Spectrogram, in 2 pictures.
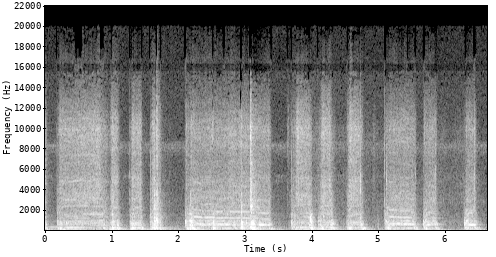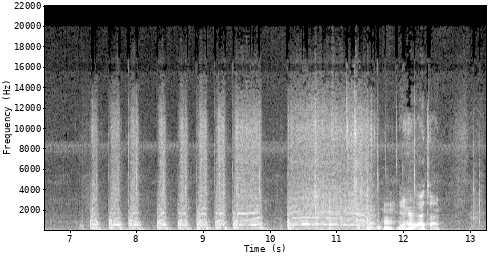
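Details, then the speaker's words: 2003 Pontiac Sunfire, driver's window after a regulator replacement. Short even whirring runs as the glass cycles up and down, with no grinding or straining; the motor sounds healthy, and the door panel flexes when the glass seals. "like a nice healthy motor though look at the center of that door panel flexing when it seals"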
